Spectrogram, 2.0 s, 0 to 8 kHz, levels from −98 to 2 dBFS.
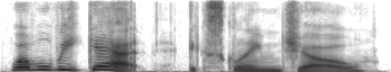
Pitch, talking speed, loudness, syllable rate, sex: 230 Hz, 185 wpm, -20 LUFS, 5.2 syllables/s, female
